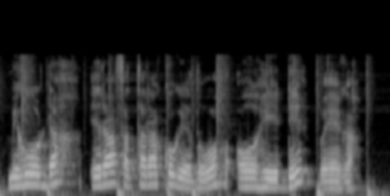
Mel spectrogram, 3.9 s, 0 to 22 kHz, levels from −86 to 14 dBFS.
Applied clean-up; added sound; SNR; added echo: none; Drum kit; 17 dB; none.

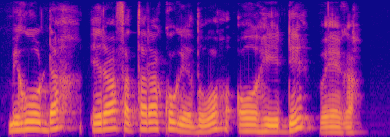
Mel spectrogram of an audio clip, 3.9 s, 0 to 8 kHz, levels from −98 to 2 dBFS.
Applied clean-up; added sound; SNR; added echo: none; none; none; none.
